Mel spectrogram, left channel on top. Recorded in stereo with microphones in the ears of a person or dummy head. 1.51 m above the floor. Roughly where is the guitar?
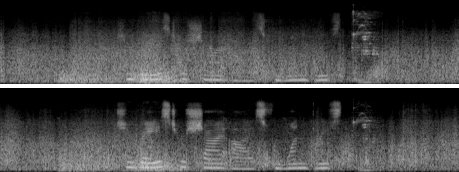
Left.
